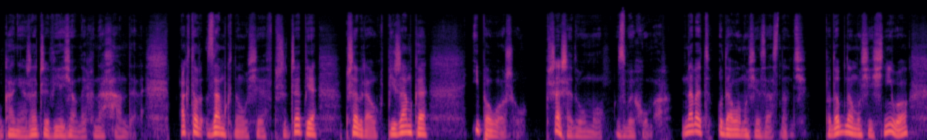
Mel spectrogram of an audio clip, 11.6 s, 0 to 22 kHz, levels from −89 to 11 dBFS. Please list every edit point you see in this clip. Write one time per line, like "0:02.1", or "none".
0:02.1
0:06.7
0:08.4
